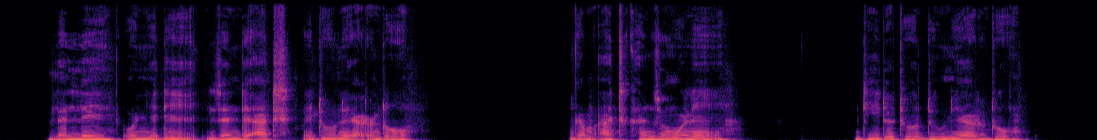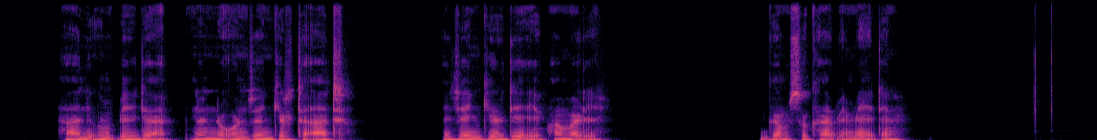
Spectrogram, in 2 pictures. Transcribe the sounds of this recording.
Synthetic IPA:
lalːɛjʔɔnjeɗid͡ʒandɛʔatʔɛ̰dunija̰ɾdu | ŋɡamʔatkʰaɲd͡ʒumwoni | diːdɔtɔdunijaɾdu | haniʔɔ̰nɓɛjdananːɛʔɔnd͡ʒaŋɡiɾtʰa̰ʔat | ʔɛd͡ʒaŋɡɛɾdɛ̰pʰamaɾɛ̰ | ɡamsukʰaɓɛ̰mɛːdɛ̰n

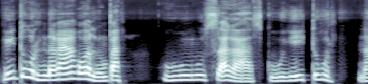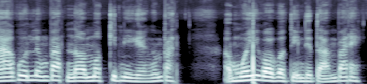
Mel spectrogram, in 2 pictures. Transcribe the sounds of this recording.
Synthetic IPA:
kitukulnakakɔlɪŋbat | kuwuŋusakaskuketukul | nakolɪŋbatnɔmɔkːinikeŋɡimbat | a̰mɔikɔbɔtindetambaɾɛ

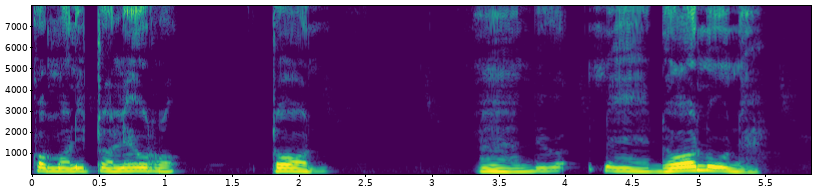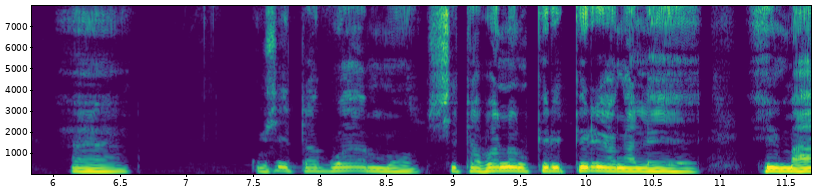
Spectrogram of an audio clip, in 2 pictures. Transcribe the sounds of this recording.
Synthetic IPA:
komonitoleuɾo | ton | abinedonuna | a | kus̬itaɡuamositaβanonkiɾikiɾiaŋale | ima

